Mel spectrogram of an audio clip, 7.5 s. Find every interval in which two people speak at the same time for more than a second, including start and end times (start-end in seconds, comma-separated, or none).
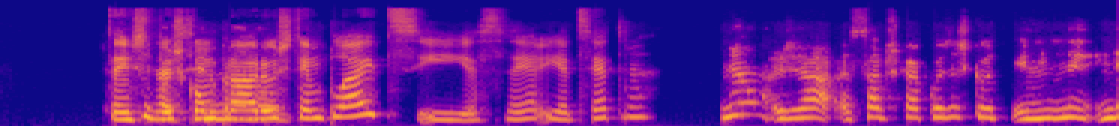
0.7-2.0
